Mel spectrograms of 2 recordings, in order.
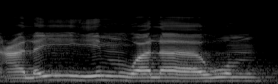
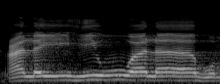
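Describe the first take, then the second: First: The m before walahum is clearly pronounced. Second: The m before walahum is merged away. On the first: The speaker calls it right. "Huruf mimnya dibaca dengan jelas" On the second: The speaker calls it wrong. "Tidak boleh"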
